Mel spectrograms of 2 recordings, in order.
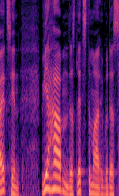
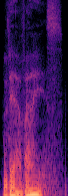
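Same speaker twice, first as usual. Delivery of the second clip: deep, mock-seductive teasing; low teasing; 8 semitones lower, 4 dB louder than usual. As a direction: drop the voice low and tease. Repeated teasing, deeper. (tief und verführerisch neckend)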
